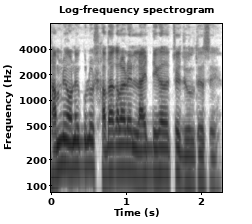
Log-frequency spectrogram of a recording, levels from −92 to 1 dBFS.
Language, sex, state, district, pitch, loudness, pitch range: Bengali, male, West Bengal, Alipurduar, 140 Hz, -17 LUFS, 130-160 Hz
